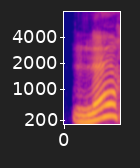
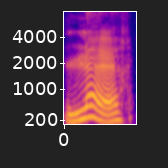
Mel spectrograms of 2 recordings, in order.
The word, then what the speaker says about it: leur: Finally, when we are expressing their, we can either say leur mère or leur famille. Both are pronounced exactly the same, but leur is used in the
